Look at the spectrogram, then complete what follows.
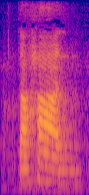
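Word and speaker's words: ทหาร: Tetapi Rora di sini diletakkan di akhir suku kata dengan kata lain. Eh, final sou-nya tidak bersuara re, tidak r tetapi ne. N berubah jadi n. Jadi dibacanya tahan.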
